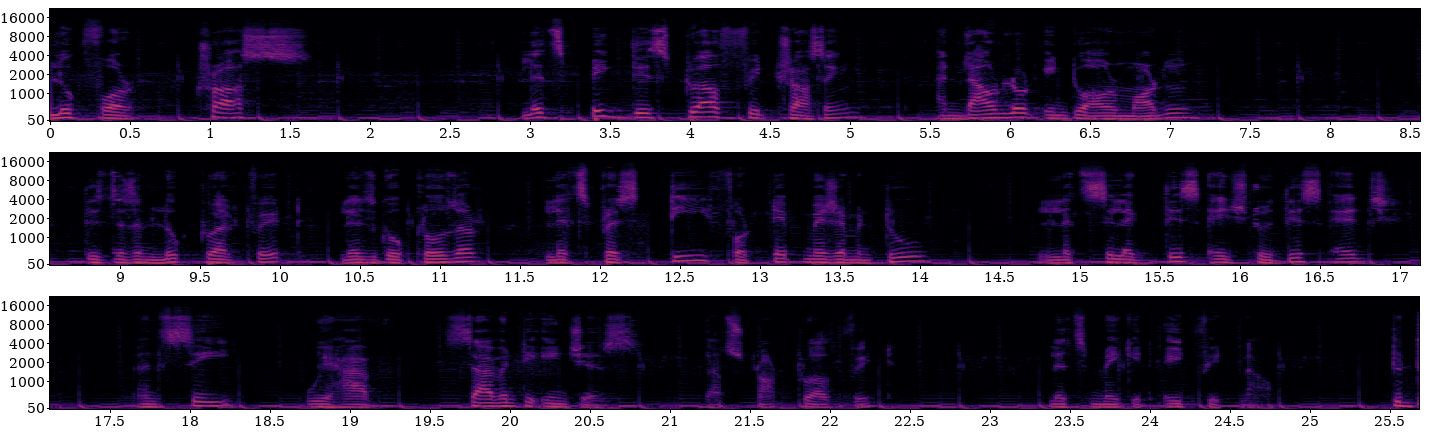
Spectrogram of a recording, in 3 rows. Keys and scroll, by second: 0.7-1.1 typing, 1.9 Return, 12.5 t, 25.3 v.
